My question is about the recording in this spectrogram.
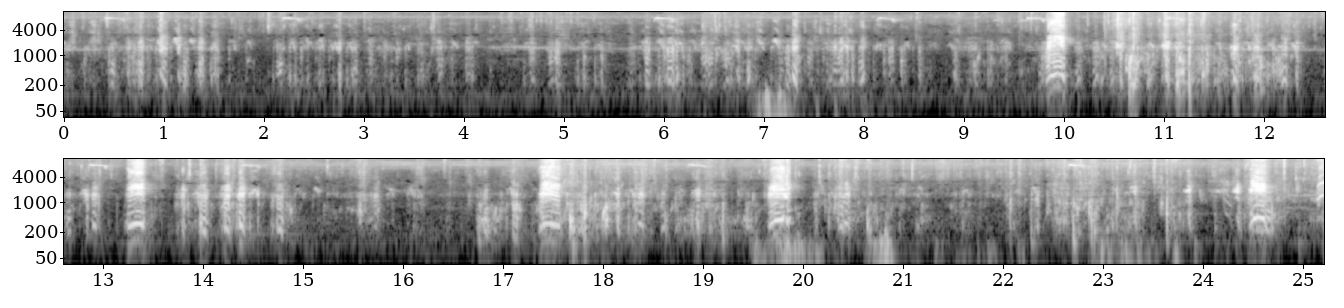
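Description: Small flock of ducks, Itik Pinas among them, quacking and chattering on and off as they swim and dabble. The calling grows louder in bouts about ten seconds in and again from about seventeen to twenty seconds.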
